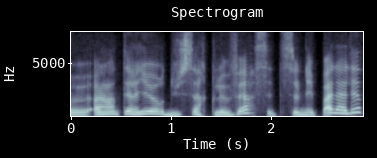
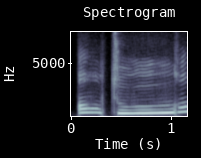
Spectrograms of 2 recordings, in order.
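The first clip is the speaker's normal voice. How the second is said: "entoure" drawn out in two long, higher syllables; careful reading; 5 semitones higher than usual. Shown as a demonstration. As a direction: stretch "entoure" as if reading to beginners. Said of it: "Je lis bien la question".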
